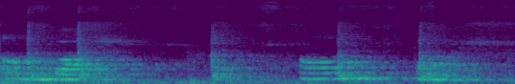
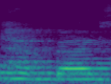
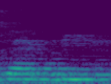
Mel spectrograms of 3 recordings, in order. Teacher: Sonra üçüncü. Əgər sözün ortasında n samitindən sonra m, b gələrsə, n, m kimi tələffüz olunur.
